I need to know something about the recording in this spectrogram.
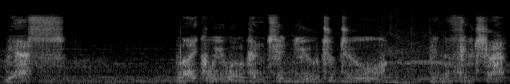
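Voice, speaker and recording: A man voicing a battle-weary alien warrior captain in a video game, grave and formal, with a breathy, gravelly growl. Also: slow, over music, lightly acted. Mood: somber.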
